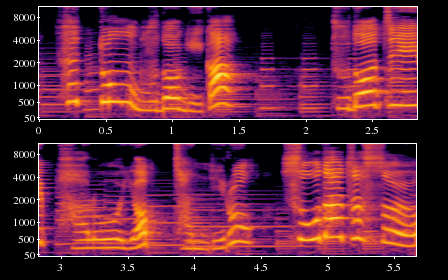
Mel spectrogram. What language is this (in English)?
Korean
